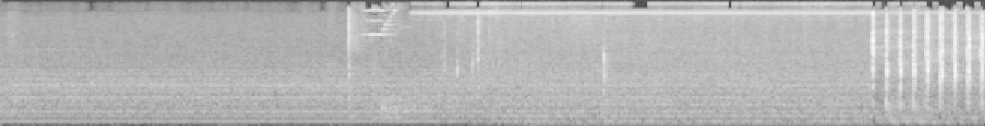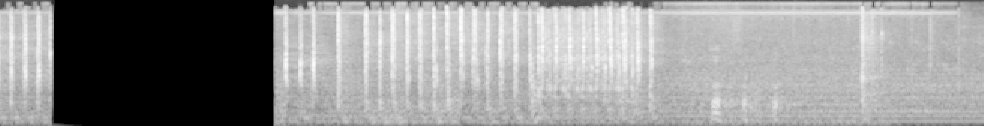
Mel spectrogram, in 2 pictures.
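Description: A wood-turning gouge cuts into a knot in a pine bowl on a spinning lathe over a steady motor hum, producing bursts of rapid rattling chatter, with a short silent gap partway through.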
